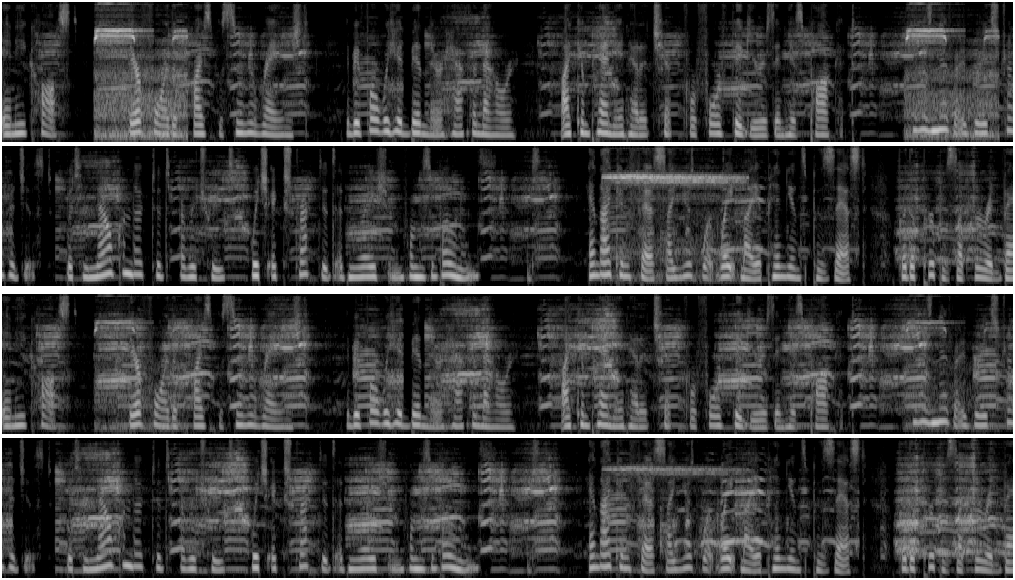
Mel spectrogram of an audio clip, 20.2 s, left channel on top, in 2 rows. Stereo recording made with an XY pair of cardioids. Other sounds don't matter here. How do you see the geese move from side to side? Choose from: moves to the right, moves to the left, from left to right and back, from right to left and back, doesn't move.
doesn't move.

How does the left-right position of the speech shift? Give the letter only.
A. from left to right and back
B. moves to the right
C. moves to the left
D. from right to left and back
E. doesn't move
E.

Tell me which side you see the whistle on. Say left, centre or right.
left.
